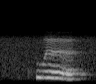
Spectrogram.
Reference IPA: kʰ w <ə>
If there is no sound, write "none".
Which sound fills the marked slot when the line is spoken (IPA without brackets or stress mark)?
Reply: ə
